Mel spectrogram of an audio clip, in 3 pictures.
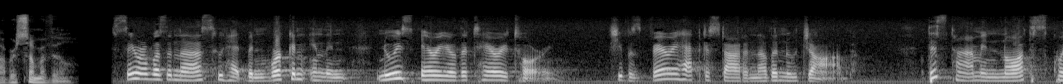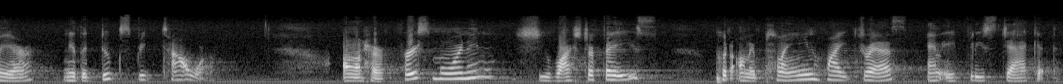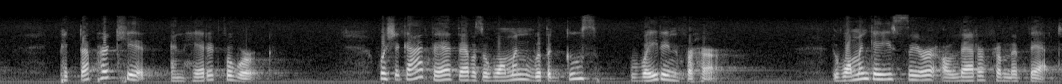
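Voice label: alabama, International Dialects of English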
